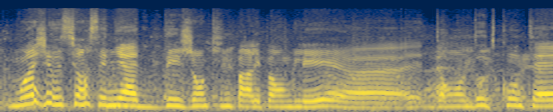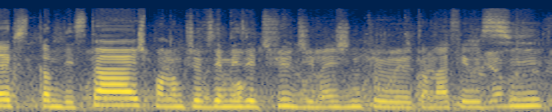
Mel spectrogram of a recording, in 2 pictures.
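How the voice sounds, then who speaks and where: A woman's voice: medium pitch, normal speed, hardly any pauses, crowd noise. A woman of thirty from Bordeaux who hosts and interviews a guest in a friendly, chatty way, with plenty of fillers. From Bordeaux, France. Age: 30s. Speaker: host. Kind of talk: casual conversational interview.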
